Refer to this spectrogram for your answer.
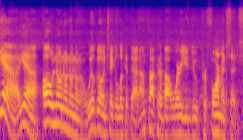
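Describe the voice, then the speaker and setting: Speaking very fast with an American accent, a man uses lively intonation at a medium pitch, with noticeable background noise and audible room echo. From United States. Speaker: travel YouTuber and tour host. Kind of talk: live-stream tour commentary. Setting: outdoors at a temple. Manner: loud; casual, with fillers and repetitions.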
